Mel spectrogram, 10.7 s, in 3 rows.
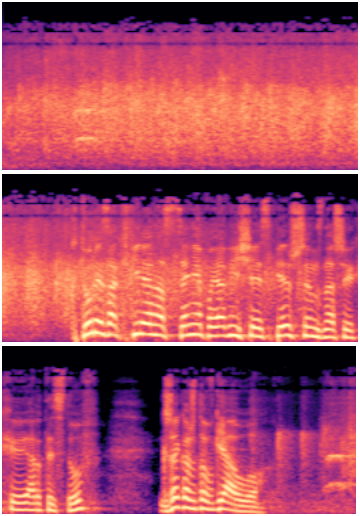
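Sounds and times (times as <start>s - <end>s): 
audience applause: 0.0s - 6.9s, 9.8s - 10.6s
speech: 4.2s - 8.1s, 8.7s - 9.8s.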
